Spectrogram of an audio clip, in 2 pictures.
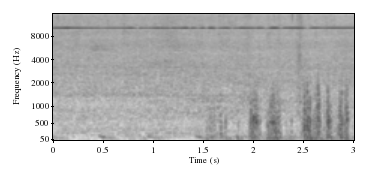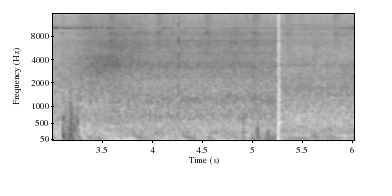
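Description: Oxygen concentrator running while its flow dial is turned down, with gusts of wind on the microphone. After a brief dropout near the end, a steady low hum.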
